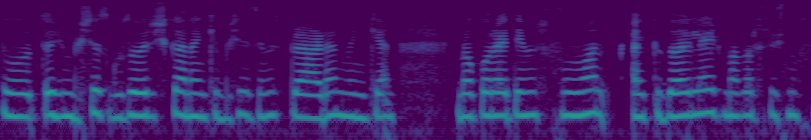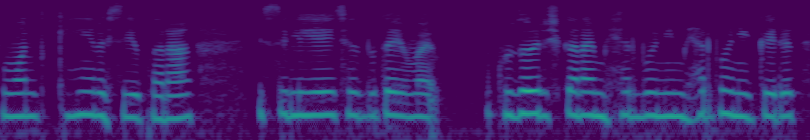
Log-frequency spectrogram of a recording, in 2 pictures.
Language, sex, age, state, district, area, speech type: Kashmiri, female, 30-45, Jammu and Kashmir, Shopian, urban, spontaneous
